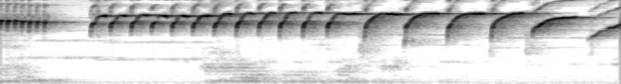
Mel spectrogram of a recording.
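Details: Male canary, ready to breed, calling to a female in ngerek style. Loud, rapid trills run as a string of quick descending sweeps that speed up and repeat, with a faint low hum underneath.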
